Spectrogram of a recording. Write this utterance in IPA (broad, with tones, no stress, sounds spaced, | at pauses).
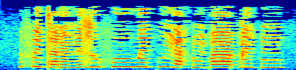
f ɛ˦ d a˨ ɾ ɛ̃˨ n ə˨ z o˦ f oː˦ w ɛ˦ kʷ ɨ˦ ŋ a˨ h ũ˨ b aː˧ ɓ ɛ̃˦ k ũ˦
